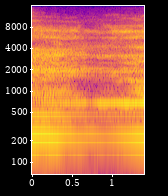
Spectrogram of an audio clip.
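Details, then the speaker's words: Cassette tape recorder, belt problem already fixed: loud steady low-pitched musical howl through speaker whatever button is pressed (play, forward, reverse); caused by stuck record lever. "So நான் இப்போ tape recorder side நான் எந்த பட்டனை press பண்ணாலும் அது சத்தம் தான் போடும்"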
